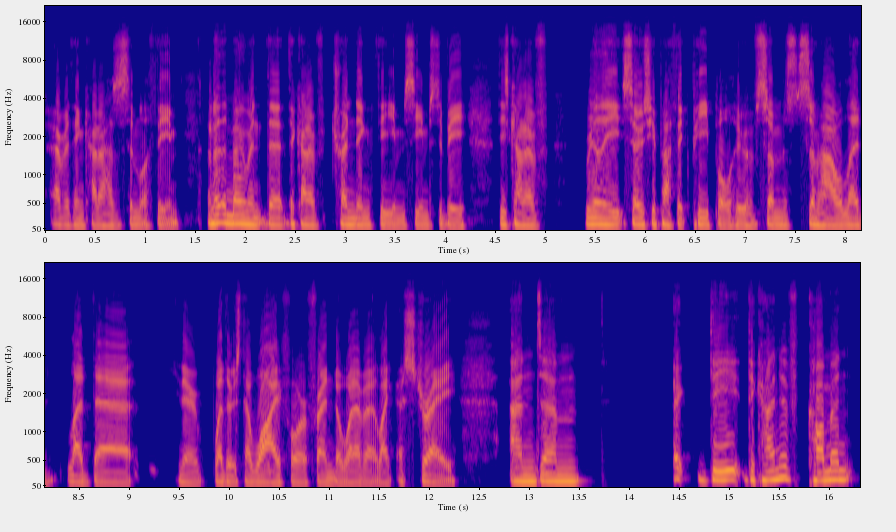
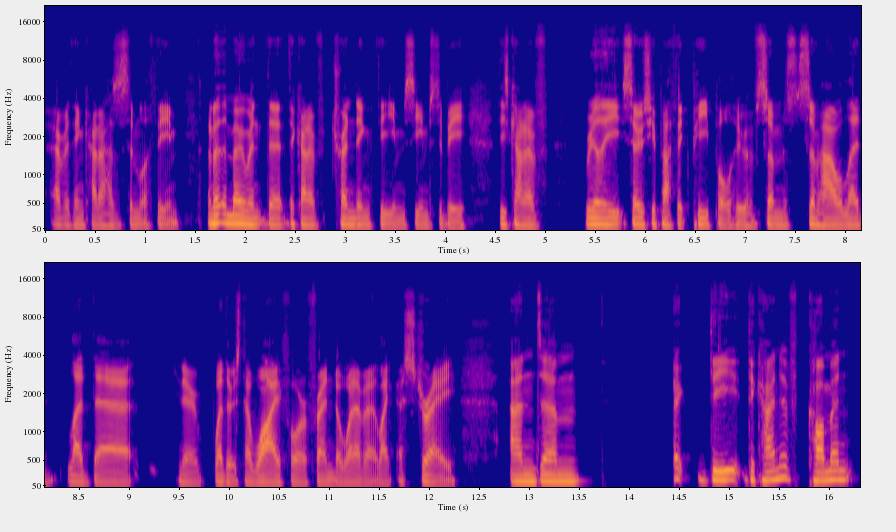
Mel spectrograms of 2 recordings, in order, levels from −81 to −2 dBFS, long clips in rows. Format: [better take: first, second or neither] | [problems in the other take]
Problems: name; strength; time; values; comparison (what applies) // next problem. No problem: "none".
second | distortion; slight; 10 dB below the speech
